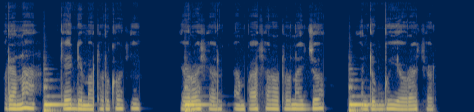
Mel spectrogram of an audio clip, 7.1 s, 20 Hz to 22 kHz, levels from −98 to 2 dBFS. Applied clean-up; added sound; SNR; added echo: neural mask model RNNoise.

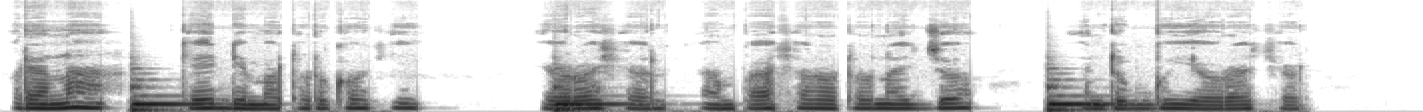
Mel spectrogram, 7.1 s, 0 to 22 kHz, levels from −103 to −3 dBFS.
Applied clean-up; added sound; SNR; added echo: none; Bowed string instrument; 1 dB; none.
